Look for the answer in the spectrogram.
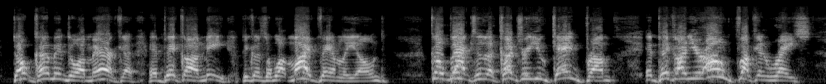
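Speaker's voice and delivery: loud, high-pitched yelling rant; raging yell at his imagined tormentors; furious shout. Real, not acted. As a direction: scream it out in real rage. Angry rant at persecutors.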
